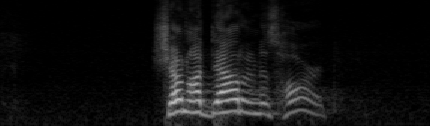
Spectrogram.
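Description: An elderly man speaks into a microphone.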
